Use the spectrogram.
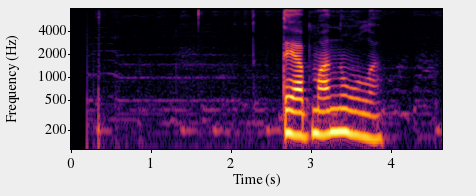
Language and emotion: Russian, sad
